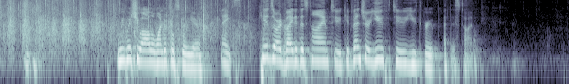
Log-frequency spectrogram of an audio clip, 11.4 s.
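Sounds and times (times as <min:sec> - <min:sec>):
round of applause: 0:00.0 - 0:05.8
speech: 0:00.5 - 0:01.0, 0:02.3 - 0:09.6.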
